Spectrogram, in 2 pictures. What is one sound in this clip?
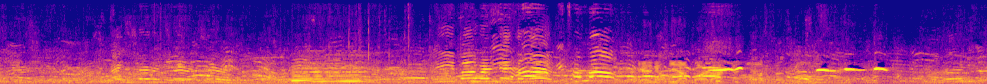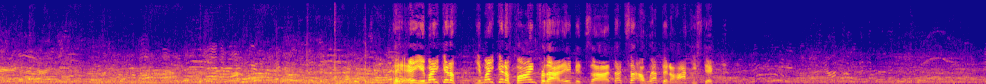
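A large outdoor crowd chatters and shouts all around.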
